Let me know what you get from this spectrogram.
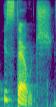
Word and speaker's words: stealth: E uma coisa que acontece no jogo é a opção de matar os clickers no modo furtivo ou stealth. Stealth, na real. A pronúncia é meio treta.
